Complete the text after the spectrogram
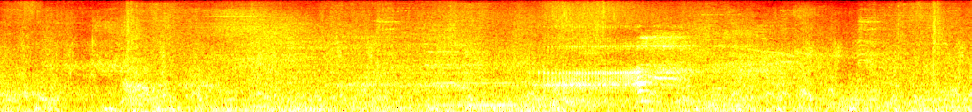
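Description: Spell effects and combat sounds clash and crackle in a game battle.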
